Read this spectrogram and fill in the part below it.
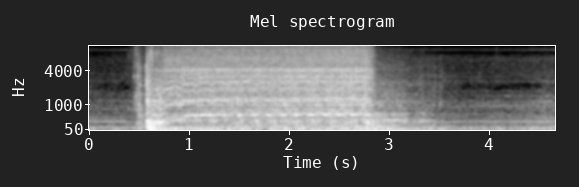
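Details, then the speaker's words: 1991 Suzuki Carry 660 Kei truck, sat several months, battery charged: starter spins the engine evenly for about two seconds with no firing, then stops; cranks but won't start, cause not yet diagnosed. "All right, well, I thought it would crank, but there was nothing there."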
